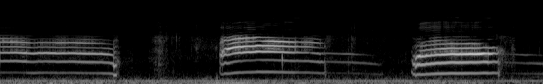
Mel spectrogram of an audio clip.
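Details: A stray cat showing strong wariness meows three times, roughly once every two seconds; each cry is long and steady, sagging in pitch at its close, recorded on a GoPro as it is stroked with a grooming comb.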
